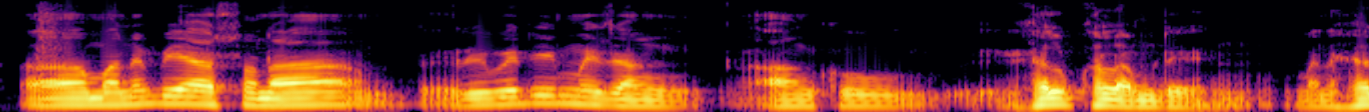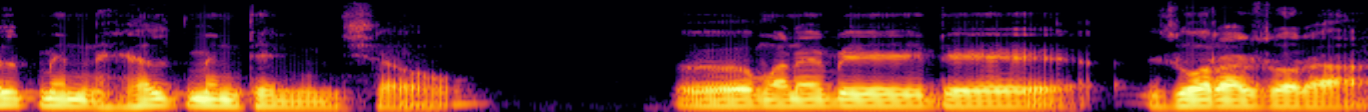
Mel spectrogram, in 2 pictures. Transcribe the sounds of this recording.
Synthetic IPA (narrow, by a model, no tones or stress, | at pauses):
manabiasɔnaɾibadimɯjzaŋa̰ŋkʰɯwhelp̚kʰalamdɯ̰manɦelpmenɦelpmentejniŋsa̰w | manabede | zɔɾazɔɾa̰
